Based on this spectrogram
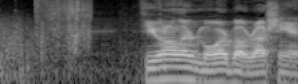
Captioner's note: lightening and thunder; paper ripping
